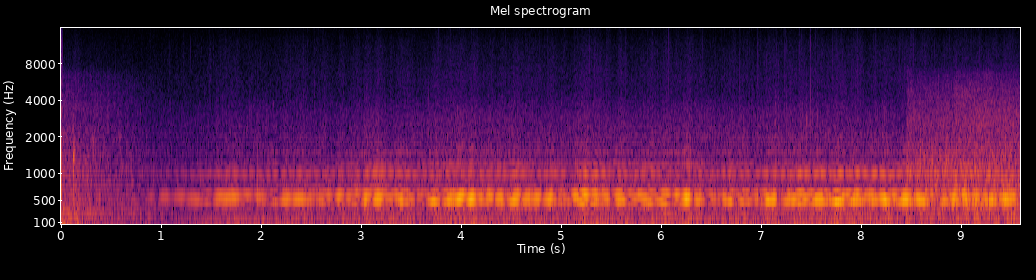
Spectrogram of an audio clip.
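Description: A large clock bell chimes with long ringing tones.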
